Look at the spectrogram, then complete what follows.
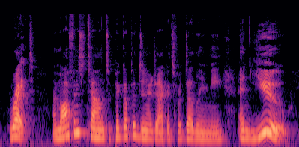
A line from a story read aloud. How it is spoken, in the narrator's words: he snarled at Harry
